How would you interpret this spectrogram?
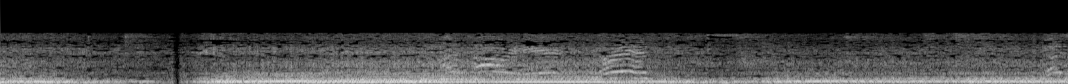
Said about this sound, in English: Mallory ignition, milled heads, twin Wakefields. Here, let me start it up for you. Okay. 120 horses under there. Sounds good. Listen to that. Beautiful, isn't it?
